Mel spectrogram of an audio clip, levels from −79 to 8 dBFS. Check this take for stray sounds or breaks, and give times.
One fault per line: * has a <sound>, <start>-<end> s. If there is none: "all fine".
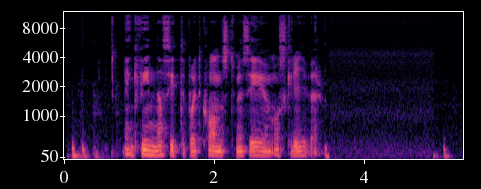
all fine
